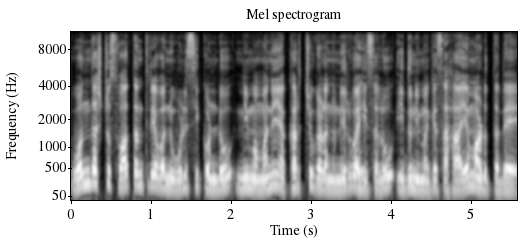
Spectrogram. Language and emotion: Kannada, neutral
